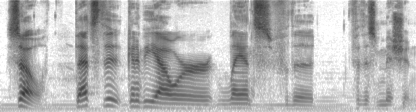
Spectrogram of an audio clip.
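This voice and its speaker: Congested man streaming, bright forceful voice. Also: mid-range voice, expressive, measured pace, faint music behind. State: congested from a head cold. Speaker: host of a live game stream. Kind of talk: casual live-stream chat with viewers. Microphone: headset.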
